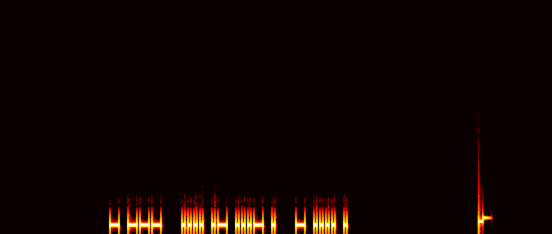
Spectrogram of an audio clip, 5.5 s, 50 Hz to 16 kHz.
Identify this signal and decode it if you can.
Morse code, heard as a keyed tone, about 40 wpm, 700 Hz. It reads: TO HAVE THE
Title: Sets of 3 Words 40wpm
